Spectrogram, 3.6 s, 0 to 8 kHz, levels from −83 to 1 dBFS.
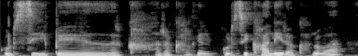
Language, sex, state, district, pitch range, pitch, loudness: Bhojpuri, female, Jharkhand, Palamu, 185-205 Hz, 195 Hz, -18 LUFS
